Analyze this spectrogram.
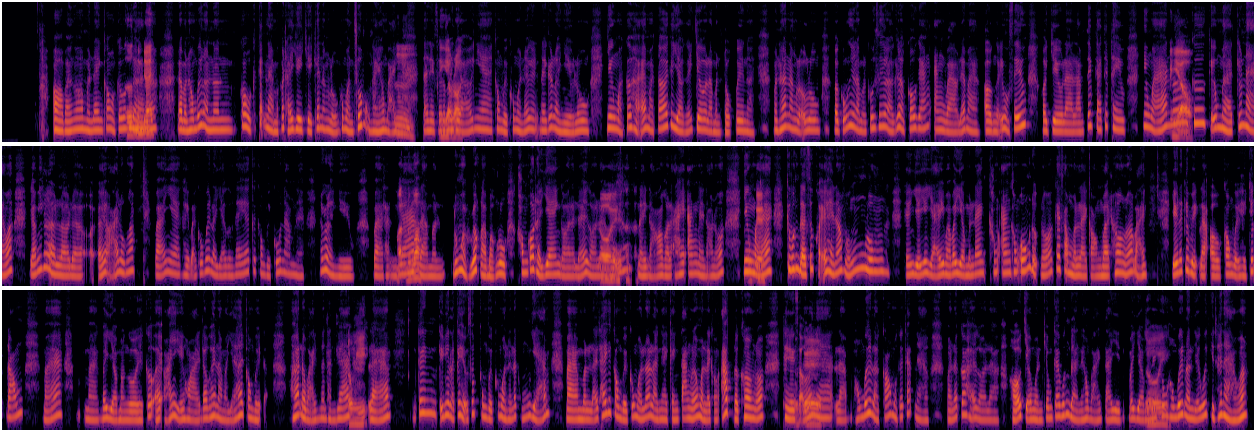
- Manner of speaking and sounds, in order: tapping; chuckle; other background noise
- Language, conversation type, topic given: Vietnamese, advice, Làm thế nào để duy trì năng lượng suốt cả ngày mà không cảm thấy mệt mỏi?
